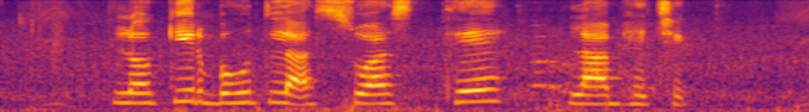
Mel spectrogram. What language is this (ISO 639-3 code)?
mag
